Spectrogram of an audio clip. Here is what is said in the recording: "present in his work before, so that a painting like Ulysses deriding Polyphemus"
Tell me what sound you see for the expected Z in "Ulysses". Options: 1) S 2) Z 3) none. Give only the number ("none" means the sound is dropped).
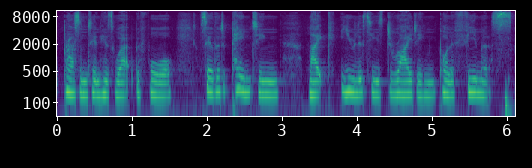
2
